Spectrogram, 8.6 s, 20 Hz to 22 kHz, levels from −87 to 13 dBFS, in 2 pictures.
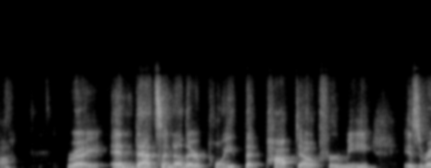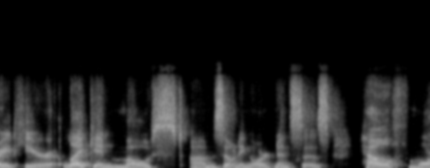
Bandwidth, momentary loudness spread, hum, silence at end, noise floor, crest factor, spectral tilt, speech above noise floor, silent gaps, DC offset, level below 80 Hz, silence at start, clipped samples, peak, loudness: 13.5 kHz; 10 LU; none; 0 s; -67 dBFS; 18 dB; -3 dB/octave; 45 dB; none; under 0.1%; -70 dBFS; 0 s; under 0.1%; -4 dBFS; -22 LUFS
